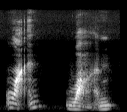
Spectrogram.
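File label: "wan3", Mandarin Chinese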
